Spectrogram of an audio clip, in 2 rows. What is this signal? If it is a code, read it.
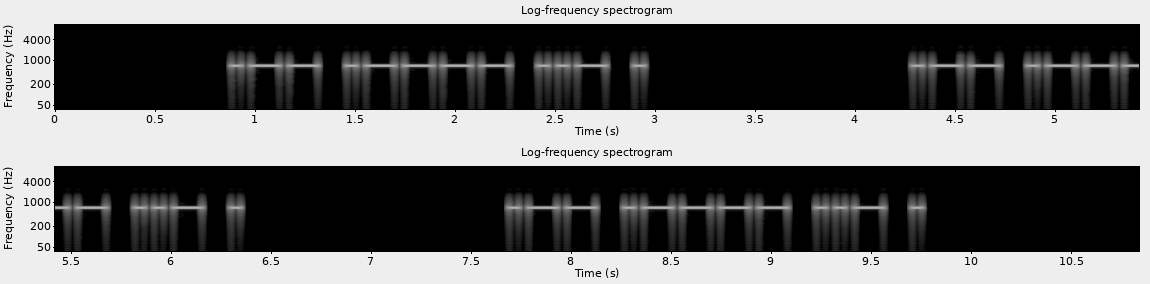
Morse code, heard as a keyed tone, about 25 wpm, 700 Hz. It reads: W1UE W1UE W1UE
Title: Easy Call Signs Repeated 3x - 25wpm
